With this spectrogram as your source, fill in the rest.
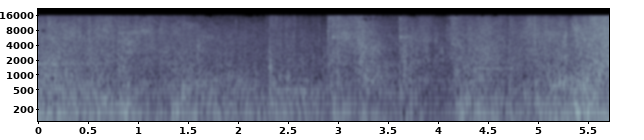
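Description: Fiery blasts roar and whoosh.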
